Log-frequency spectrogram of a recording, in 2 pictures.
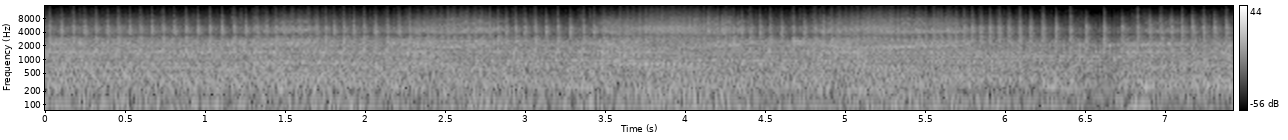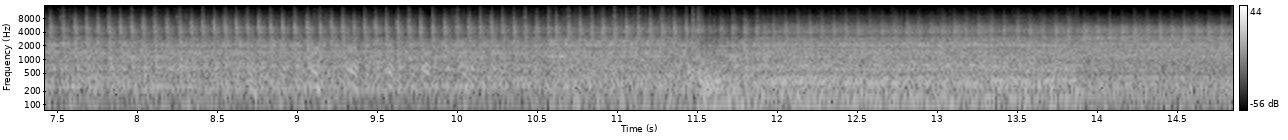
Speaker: Well, that sounds wonderful. Those old diesels, they just click and clack away.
